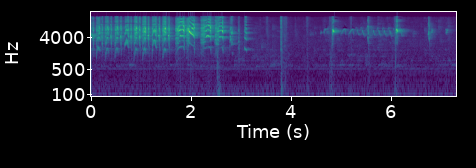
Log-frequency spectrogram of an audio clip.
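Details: Sogon song used as a lure to prompt other birds to sing and answer: a rapid, high, tumbling twitter of chirps for about three seconds, then sparse thin high notes and a short trill, with occasional sharp clicks.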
